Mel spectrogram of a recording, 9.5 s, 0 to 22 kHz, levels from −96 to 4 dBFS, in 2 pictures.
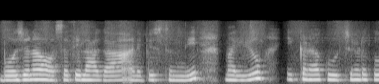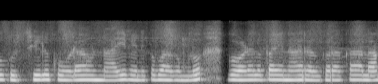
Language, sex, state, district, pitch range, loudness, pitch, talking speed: Telugu, female, Andhra Pradesh, Chittoor, 215-230 Hz, -15 LUFS, 220 Hz, 110 wpm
